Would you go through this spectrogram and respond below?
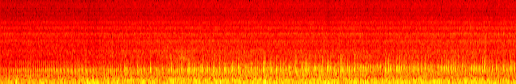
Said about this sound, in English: We're listening to field recordings of a glacier made by the sound artist Chris Watson.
